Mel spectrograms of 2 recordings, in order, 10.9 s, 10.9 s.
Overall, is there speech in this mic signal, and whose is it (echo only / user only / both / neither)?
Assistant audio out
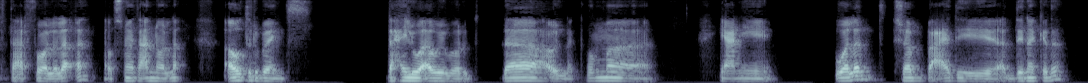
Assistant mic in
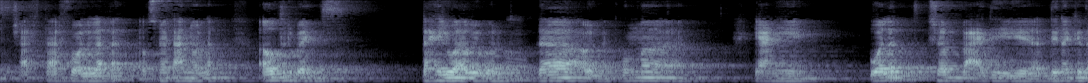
both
